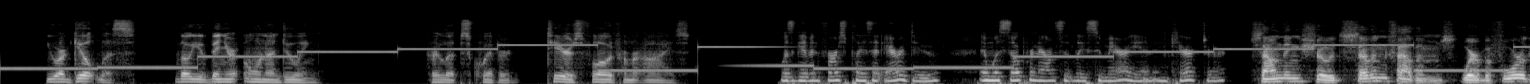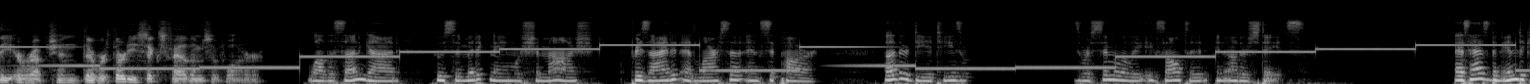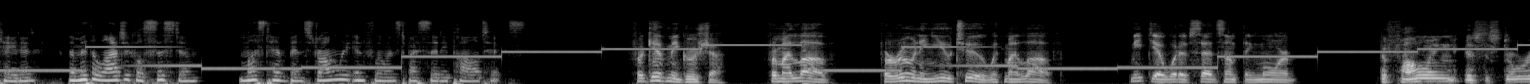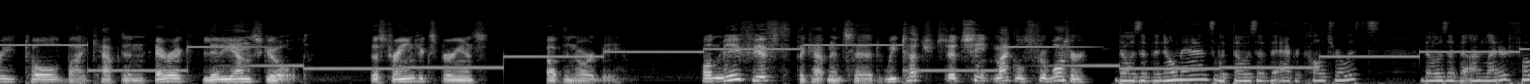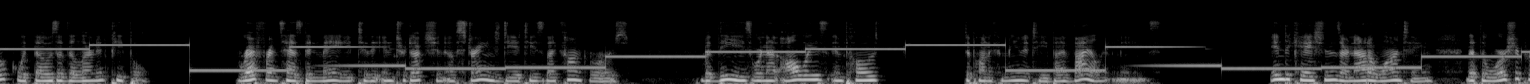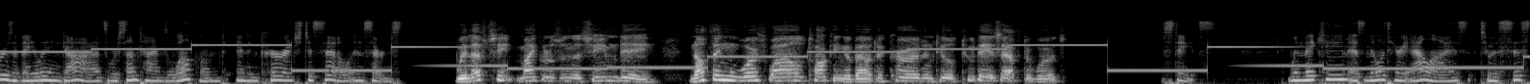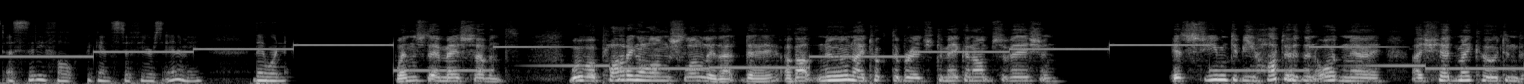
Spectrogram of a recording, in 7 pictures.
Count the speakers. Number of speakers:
three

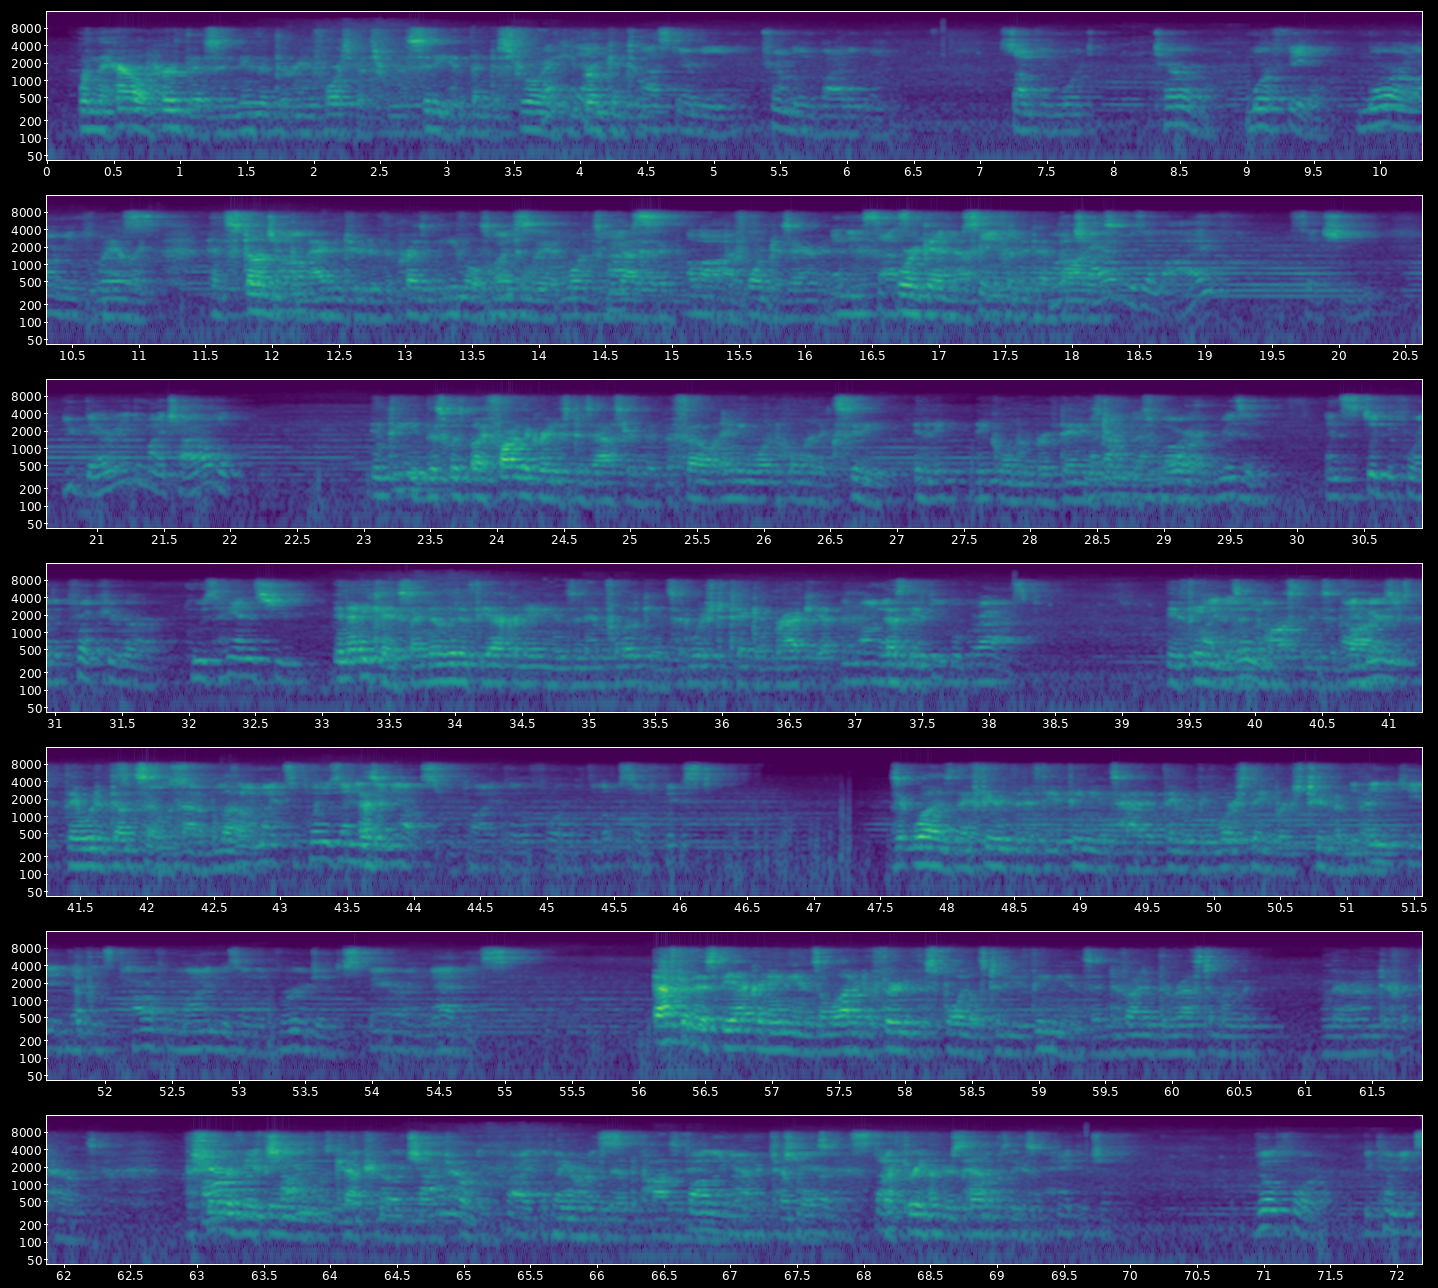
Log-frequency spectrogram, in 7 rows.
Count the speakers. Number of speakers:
two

